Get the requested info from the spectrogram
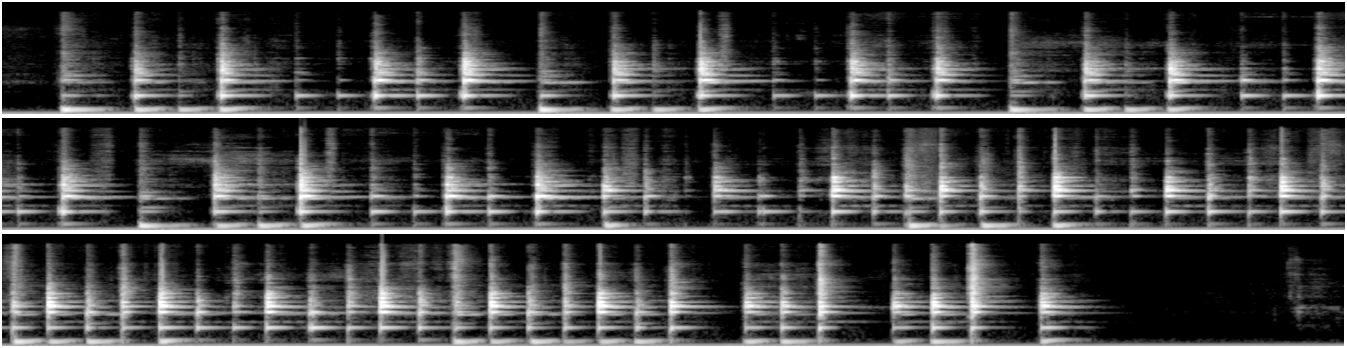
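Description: Ghatam, the South Indian clay pot drum, played by hand in a fast rhythm: sharp ringing strokes on the pot's body over repeated groups of deep bass strokes. It is played inside a small car's cabin, and the playing stops about a second before the end.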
